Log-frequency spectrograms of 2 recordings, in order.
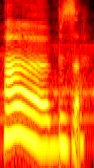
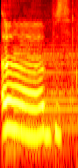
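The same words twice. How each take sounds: First: The word begins with an audible H sound. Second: The word begins without an H sound. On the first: The speaker calls it right. "Where you pronounce the H" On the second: The speaker calls it wrong. "Not herbs"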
